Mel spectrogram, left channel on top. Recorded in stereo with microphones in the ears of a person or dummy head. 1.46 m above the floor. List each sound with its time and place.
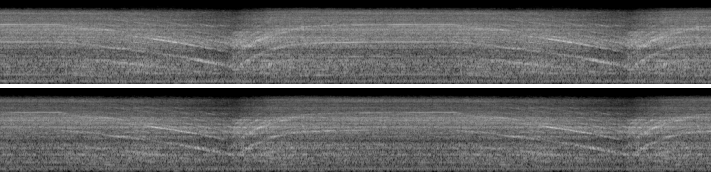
0.0 s an engine running: 10° right (ahead or behind), 2.0 m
